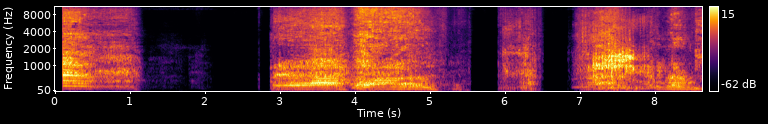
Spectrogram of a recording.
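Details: A black bear walking in its enclosure at Mysuru (Mysore) Zoo, India, gives loud, rough roaring growls in several bursts of one to two seconds, with short silent gaps between them.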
